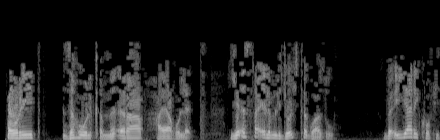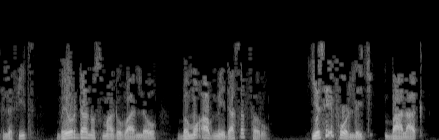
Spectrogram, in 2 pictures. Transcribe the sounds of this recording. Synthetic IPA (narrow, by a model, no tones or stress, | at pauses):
ʔoɾit̪ | zəɦwʊlkʼmɨʔɾafhajaɦulət̪ː | jɛʔɨsɾaʔe̞lɨmlɨd͡ʒo̞t͡ʃːt̪ʰəɡʷazṵ | bəʔɨjːaɾikʰo̞fit̪ləfit̪ | bəjo̞ɾd̪ano̞smad̪o̞βalːəw | bəmo̰ʔa̰βme̞d̪asəfːəɾṵ | jɛse̞folɨd͡ʒ | balakʼ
